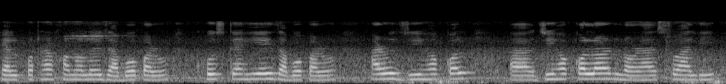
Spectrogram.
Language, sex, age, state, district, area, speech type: Assamese, female, 18-30, Assam, Lakhimpur, rural, spontaneous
